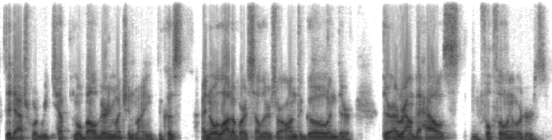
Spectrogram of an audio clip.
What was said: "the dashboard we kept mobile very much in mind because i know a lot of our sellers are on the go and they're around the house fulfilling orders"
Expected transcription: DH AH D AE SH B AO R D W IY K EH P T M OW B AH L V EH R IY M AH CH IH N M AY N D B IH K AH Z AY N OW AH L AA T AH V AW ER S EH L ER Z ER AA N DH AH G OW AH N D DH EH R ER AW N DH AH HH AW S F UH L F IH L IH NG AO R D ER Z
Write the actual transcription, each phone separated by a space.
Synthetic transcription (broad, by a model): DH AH D AE SH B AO R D W IY K EH P T M OW B AH L V EH R IY M AH CH IH N M AY N D B IH K AH Z AY N OW AH L AA T AH V AW ER S EH L ER Z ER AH N DH AH G OW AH N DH DH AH R ER AW N DH AH HH AW S F UH L F IH L IH NG AO R D ER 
